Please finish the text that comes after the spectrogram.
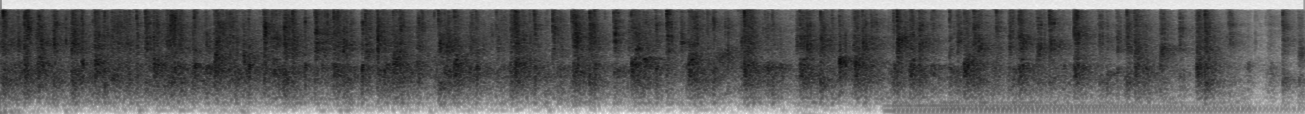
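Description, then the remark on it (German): An audience at a live performance in the cellar of the Kulturkaufhaus Dussmann breaks into loud, sustained applause, dense clapping filling the whole stretch, with a low steady tone entering beneath it toward the end. “Ein großer Applaus.”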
